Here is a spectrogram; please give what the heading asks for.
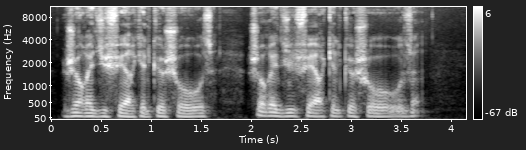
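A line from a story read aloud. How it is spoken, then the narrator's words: Soft prayer-like murmur. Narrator (French): elle murmurait tout doucement, comme dans une prière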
